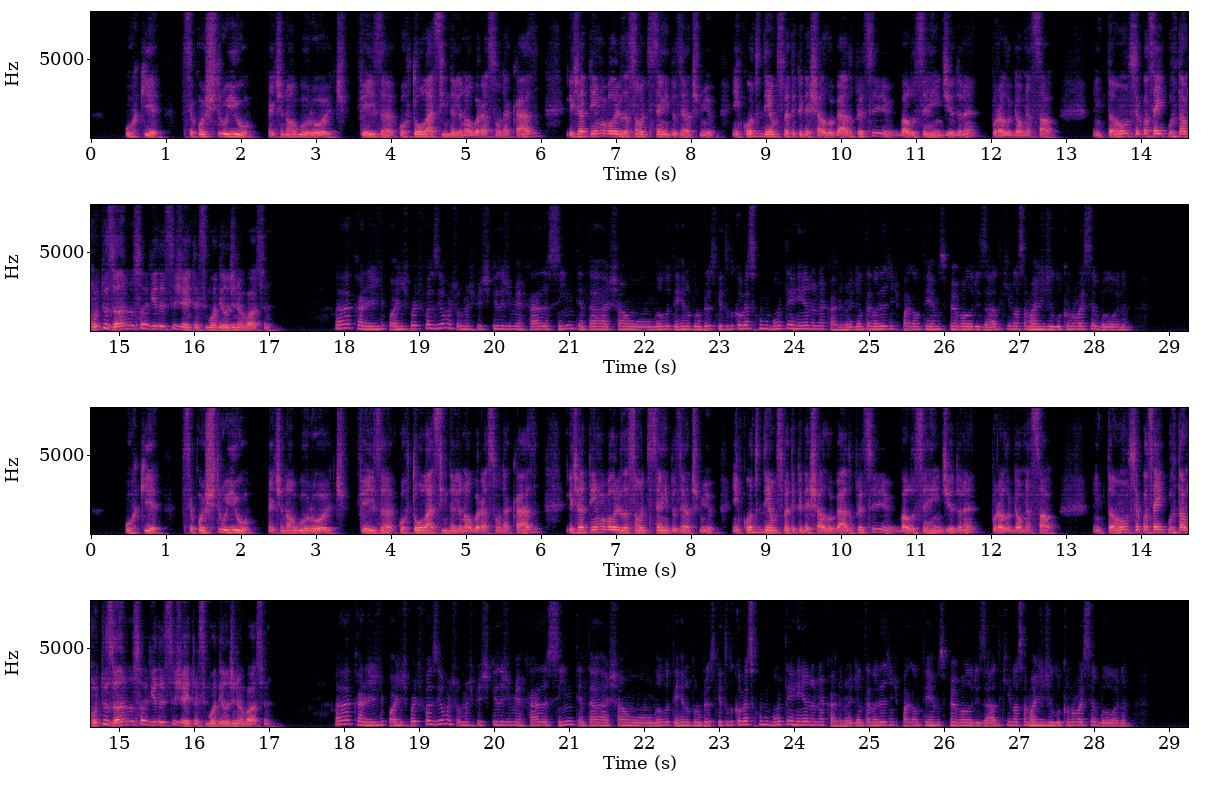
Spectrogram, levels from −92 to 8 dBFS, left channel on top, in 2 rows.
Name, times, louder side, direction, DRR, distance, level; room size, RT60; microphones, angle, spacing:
voice 1, 0.5-0.9 1.2-17.0, equal, 25° right, 2.3 m, -28 dB
voice 2, 8.7-9.2 17.9-28.4, right 1 dB, 40° right, 1.0 m, -34 dB
7.0 x 3.5 x 5.1 m
head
